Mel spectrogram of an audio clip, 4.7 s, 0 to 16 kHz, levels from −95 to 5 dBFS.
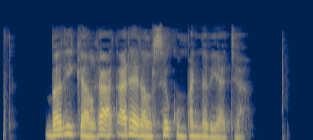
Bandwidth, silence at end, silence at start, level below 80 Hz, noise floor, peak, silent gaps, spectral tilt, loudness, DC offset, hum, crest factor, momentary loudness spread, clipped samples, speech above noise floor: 8 kHz; 1.05 s; 0.7 s; -52 dBFS; -73 dBFS; -2 dBFS; none; -6.5 dB/octave; -20 LUFS; under 0.1%; none; 18 dB; 11 LU; under 0.1%; 54 dB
